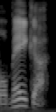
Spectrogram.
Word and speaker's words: omega: So basically omega, and that symbol omega looks like a W, right? But it's pronounced omega.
